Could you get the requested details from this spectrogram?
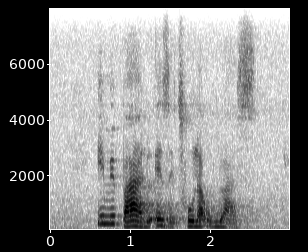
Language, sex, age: Zulu, female, 22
